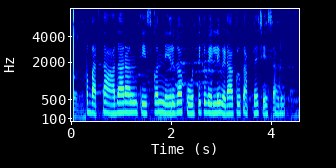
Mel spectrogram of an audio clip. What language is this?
Telugu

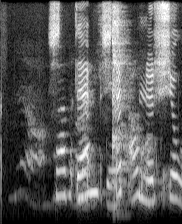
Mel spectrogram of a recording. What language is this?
Icelandic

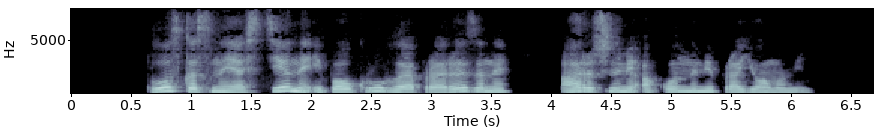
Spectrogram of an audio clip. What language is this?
Belarusian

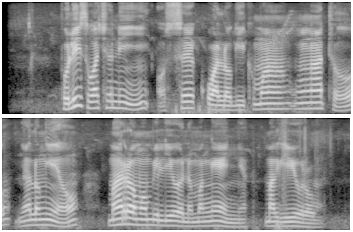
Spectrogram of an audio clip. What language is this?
Luo (Kenya and Tanzania)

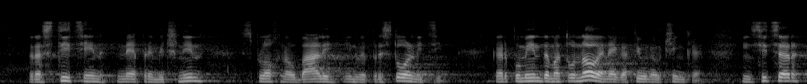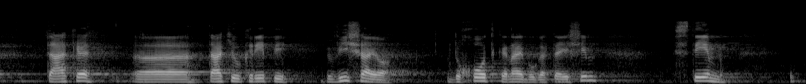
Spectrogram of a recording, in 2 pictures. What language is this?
Slovenian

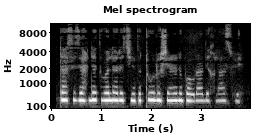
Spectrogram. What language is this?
Pashto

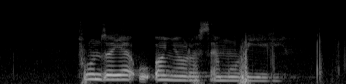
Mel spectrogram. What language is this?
Venda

